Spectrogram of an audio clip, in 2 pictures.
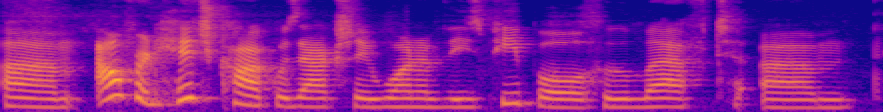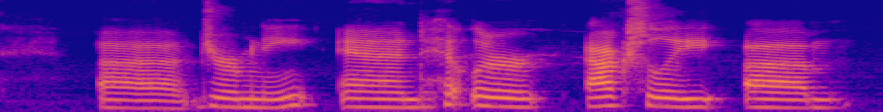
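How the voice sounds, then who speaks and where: A woman's voice: on the low side, takes it slowly, fairly bright tone. A woman giving a recorded art history lecture with hiccups, talking loosely with many fillers and restarts.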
